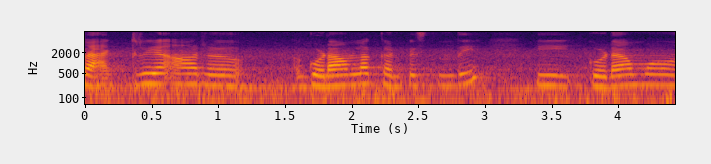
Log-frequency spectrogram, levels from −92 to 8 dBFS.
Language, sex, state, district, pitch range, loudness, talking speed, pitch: Telugu, female, Andhra Pradesh, Srikakulam, 215-235 Hz, -19 LUFS, 110 wpm, 225 Hz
